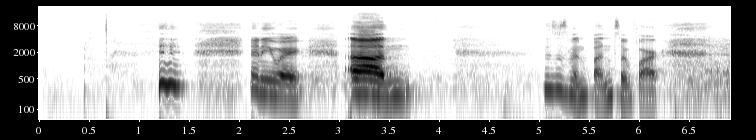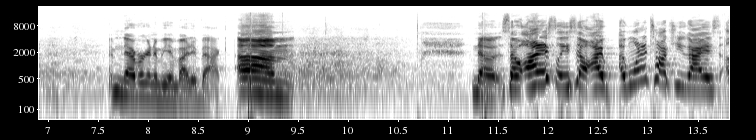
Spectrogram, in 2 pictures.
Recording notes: delivered an address at Christendom College on Monday, March 28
